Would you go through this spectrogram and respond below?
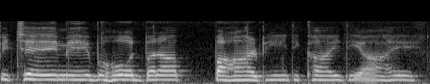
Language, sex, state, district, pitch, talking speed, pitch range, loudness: Hindi, female, Arunachal Pradesh, Lower Dibang Valley, 210 Hz, 125 wpm, 200-215 Hz, -17 LUFS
